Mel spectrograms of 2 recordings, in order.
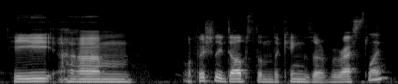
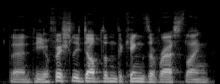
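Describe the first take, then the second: First: It is said hesitantly, rising at the end. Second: It is said with a lot of excitement.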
